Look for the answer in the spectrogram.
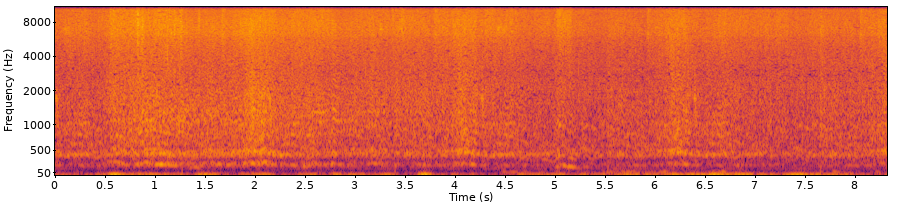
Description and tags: This is a recording (slightly fiddled with)I made of the many flys attracted by a large patch of flowering mint here in Norfolk UK
Ive cut it so you can loop it!
Hearing is seeing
